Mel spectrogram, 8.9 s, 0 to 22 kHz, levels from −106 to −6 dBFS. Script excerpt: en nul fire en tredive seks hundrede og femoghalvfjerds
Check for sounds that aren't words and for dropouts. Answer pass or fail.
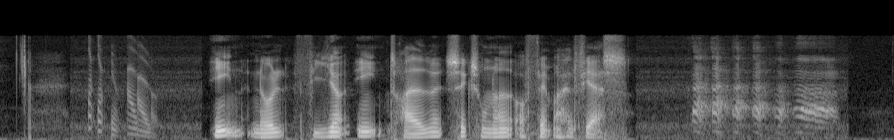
fail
